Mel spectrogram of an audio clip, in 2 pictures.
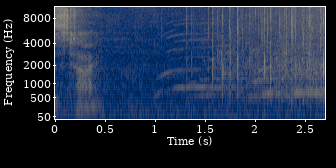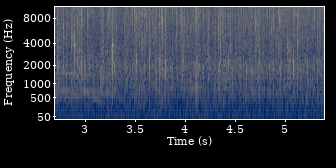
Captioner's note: audience applauding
